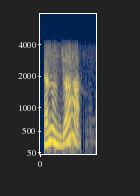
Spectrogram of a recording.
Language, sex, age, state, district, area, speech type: Nepali, female, 30-45, West Bengal, Darjeeling, rural, conversation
